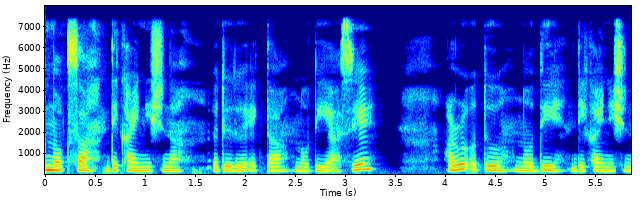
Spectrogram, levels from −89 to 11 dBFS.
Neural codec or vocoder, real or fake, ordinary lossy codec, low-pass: none; real; none; 7.2 kHz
